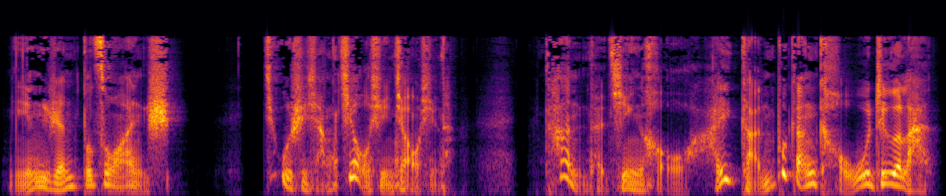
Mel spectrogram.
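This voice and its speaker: Man putting on a haughty, gravelly fox spirit. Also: on the high side, huge pitch swings, a little slow, a bit bright, voice pushed up, exaggerated voice. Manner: haughty, mocking. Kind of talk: storytelling.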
